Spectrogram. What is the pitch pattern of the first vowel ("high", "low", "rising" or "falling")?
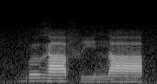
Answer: high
